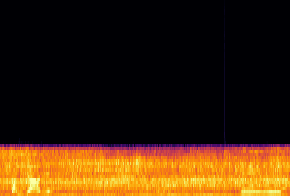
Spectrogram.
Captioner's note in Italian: Passa un trattore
